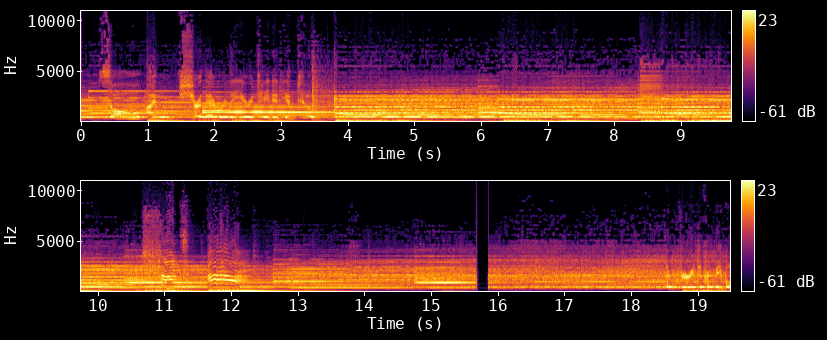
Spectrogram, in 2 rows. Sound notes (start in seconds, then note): 4.1 clocks chiming lolyly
